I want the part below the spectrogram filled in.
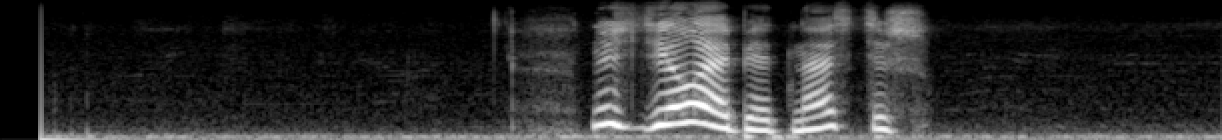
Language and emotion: Russian, neutral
